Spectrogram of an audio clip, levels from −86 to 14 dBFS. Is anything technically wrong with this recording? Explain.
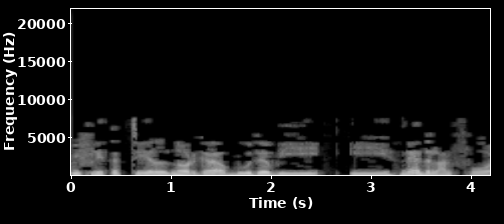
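Yes, the whole clip carries heavy AAC compression damage. Nothing gets through above about 7.5 kHz, so the speech sounds dull and closed-in, and the sibilants have a smeared, fizzy, warbling edge. The likely cause is AAC-LC squeezed to something like 12 kbps. At that rate the encoder drops the top band entirely and quantises the rest so coarsely that parts of the spectrum go missing or get patched with noise.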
